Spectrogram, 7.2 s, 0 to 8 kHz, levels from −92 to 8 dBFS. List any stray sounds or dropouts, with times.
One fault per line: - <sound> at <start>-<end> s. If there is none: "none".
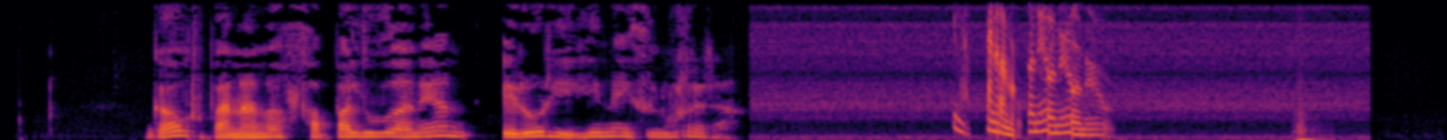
- chirp at 4.8-5.6 s
- whoosh at 6.5-6.7 s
